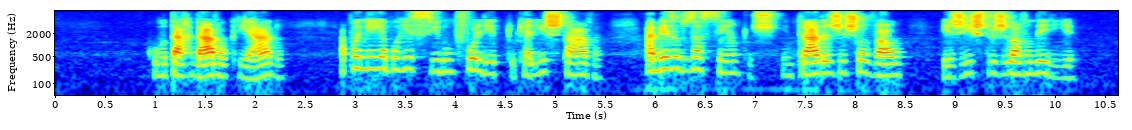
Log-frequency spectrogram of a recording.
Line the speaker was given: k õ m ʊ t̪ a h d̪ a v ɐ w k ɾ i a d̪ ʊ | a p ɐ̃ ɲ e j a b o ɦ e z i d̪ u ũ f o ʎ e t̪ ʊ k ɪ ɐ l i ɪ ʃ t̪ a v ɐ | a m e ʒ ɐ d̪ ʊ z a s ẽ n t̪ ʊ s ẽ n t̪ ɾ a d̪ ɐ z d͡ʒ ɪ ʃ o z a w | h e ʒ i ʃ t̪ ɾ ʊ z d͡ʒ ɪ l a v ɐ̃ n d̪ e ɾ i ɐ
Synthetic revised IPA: k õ m ʊ t̪ a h d̪ a v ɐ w k ɾ i a d̪ ʊ | a p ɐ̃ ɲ e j a b o ɦ e s i d̪ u ũ f o ʎ e t̪ ʊ k ɪ a l i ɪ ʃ t̪ a v ɐ | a m e z ɐ d̪ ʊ z a s ẽ n t̪ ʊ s ẽ n t̪ ɾ a d̪ ɐ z d͡ʒ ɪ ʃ o v a w | h e ʒ i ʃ t̪ ɾ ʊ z d͡ʒ ɪ l a v ɐ̃ n d̪ e ɾ i ɐ

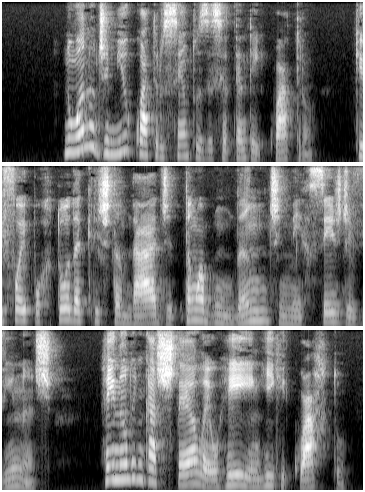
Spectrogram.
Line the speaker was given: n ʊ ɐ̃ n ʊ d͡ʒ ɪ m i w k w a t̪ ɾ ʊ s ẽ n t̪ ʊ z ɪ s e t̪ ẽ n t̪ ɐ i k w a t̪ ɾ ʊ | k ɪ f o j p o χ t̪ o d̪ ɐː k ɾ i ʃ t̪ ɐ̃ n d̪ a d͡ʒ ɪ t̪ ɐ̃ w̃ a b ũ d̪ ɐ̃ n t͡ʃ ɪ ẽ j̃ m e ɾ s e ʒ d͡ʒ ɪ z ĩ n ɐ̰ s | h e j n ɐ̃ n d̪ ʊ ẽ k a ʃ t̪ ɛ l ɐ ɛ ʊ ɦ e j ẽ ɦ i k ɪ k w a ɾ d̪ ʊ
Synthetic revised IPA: n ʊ ɐ̃ n ʊ d͡ʒ ɪ m i w k w a t̪ ɾ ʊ s ẽ n t̪ ʊ z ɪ s e t̪ ẽ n t̪ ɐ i k w a t̪ ɾ ʊ | k ɪ f o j p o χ t̪ o d̪ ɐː k ɾ i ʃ t̪ ɐ̃ n d̪ a d͡ʒ ɪ t̪ ɐ̃ w̃ a b ũ d̪ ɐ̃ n t͡ʃ ɪ ẽ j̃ m e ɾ s e ʒ d͡ʒ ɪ v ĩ n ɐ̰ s | h e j n ɐ̃ n d̪ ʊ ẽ k a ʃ t̪ ɛ l ɐ ɛ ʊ ɦ e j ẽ ɦ i k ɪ k w a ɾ t̪ ʊ

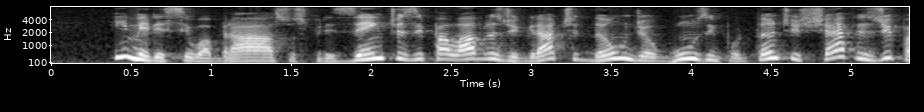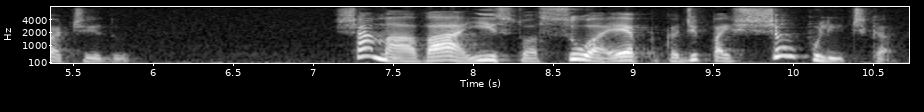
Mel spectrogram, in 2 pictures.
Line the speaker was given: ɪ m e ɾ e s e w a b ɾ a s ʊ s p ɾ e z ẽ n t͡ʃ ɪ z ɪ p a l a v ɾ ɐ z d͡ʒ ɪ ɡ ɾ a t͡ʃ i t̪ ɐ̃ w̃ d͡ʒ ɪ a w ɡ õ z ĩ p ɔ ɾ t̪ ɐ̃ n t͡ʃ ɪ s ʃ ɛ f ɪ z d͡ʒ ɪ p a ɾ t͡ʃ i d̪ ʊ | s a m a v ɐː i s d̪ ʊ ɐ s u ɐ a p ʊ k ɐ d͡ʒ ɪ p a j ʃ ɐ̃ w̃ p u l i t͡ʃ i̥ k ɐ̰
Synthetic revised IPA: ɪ m e ɾ e s e w a b ɾ a s ʊ s p ɾ e z ẽ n t͡ʃ ɪ z ɪ p a l a v ɾ ɐ z d͡ʒ ɪ ɡ ɾ a t͡ʃ i d̪ ɐ̃ w̃ d͡ʒ ɪ a w ɡ ũ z ĩ p o ɾ t̪ ɐ̃ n t͡ʃ ɪ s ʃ ɛ f ɪ z d͡ʒ ɪ p a ɾ t͡ʃ i d̪ ʊ | ʃ a m a v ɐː i s t̪ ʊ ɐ s u ɐ ɛ p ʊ k ɐ d͡ʒ ɪ p a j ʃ ɐ̃ w̃ p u l i t͡ʃ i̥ k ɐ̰

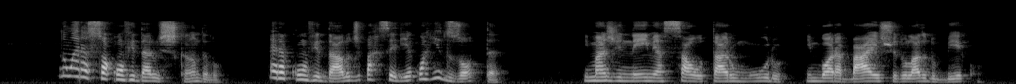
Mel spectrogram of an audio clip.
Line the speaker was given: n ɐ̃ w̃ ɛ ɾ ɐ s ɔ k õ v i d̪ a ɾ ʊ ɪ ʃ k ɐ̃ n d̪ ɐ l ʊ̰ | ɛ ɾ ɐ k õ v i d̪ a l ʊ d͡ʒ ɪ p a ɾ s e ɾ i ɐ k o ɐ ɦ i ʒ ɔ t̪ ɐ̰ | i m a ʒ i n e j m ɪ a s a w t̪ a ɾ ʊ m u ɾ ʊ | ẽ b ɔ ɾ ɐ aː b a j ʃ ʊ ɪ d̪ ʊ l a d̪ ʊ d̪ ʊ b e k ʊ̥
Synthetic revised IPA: n ɐ̃ w̃ ɛ ɾ ɐ s ɔ k õ v i d̪ a ɾ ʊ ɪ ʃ k ɐ̃ n d̪ ɐ l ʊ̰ | ɛ ɾ ɐ k õ v i d̪ a l ʊ d͡ʒ ɪ p a ɾ s e ɾ i ɐ k õ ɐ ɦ i z ɔ t̪ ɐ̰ | i m a ʒ i n e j m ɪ a s a w t̪ a ɾ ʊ m u ɾ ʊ | ẽ b ɔ ɾ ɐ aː b a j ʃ ʊ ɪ d̪ ʊ l a d̪ ʊ d̪ ʊ b e k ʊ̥

